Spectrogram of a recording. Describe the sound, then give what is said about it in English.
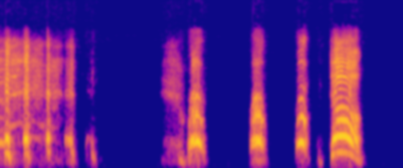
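A dog barks: a quick flurry of short yips, then a pause and four louder, evenly spaced barks, the last one longer and more drawn out, with no talking. “Dog. Dead dog.”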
